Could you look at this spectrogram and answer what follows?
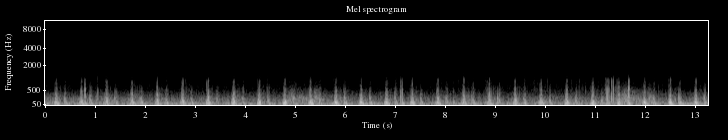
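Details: Heart after compression: fast, regular low heartbeats at about 118 beats a minute with a soft rushing quality between beats.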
